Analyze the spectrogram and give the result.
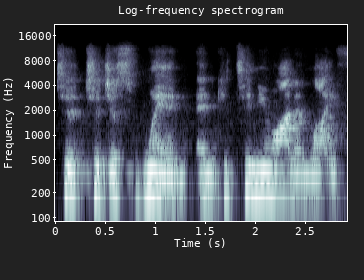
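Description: Her voice is somewhat breathy, with an American accent and fairly even intonation. The woman is heard in a room with audible echo. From Boston. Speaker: cancer patient and award honoree; guest. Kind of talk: casual interview. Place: home room. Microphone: video call.

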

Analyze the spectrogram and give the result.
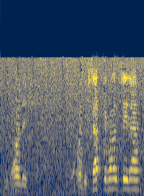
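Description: Noticeable noise runs under a man's speech. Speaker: historical figure at home. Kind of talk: casual talk to a pet animal. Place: garden. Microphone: old recording.

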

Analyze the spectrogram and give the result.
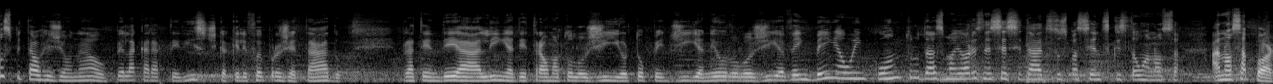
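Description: Speech comes at a moderate pace with lively intonation. Noticeable background noise sits behind it. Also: woman. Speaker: hospital administrator. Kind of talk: news interview. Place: hall. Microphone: handheld.

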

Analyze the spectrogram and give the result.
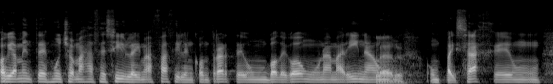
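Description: A man talks with monotone, flat intonation. The background is quiet. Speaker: interview guest. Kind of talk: interview answer. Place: studio. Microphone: lapel.

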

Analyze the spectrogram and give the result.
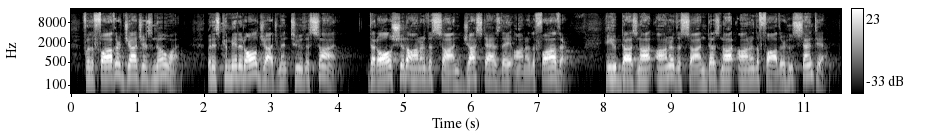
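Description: Over a quiet background, a man talks at a fairly quick pace and a high pitch. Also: ordinary pitch variation. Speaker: pastor. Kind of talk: sermon. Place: church. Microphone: podium.

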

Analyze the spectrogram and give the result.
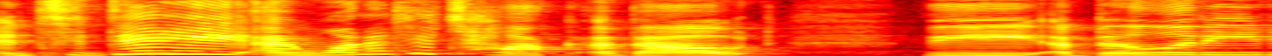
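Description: A plain, everyday voice at a moderate pace with lively intonation, on a very clean recording with a silent background. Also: woman. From Idaho, US. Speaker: podcast host. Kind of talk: scripted narration; interview.

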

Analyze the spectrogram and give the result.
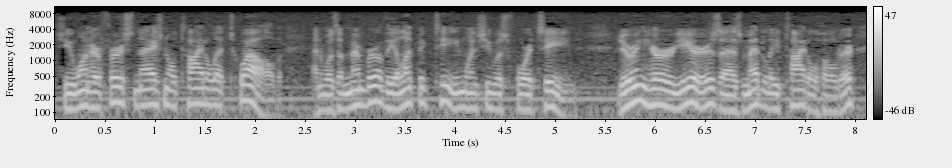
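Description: Noticeable background noise surrounds a man speaking at a moderate pace and medium pitch, his tone upbeat and his pitch variation ordinary. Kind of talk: newsreel narration. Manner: brisk, formal, upbeat announcer delivery; polished mid-century newsreel cadence.

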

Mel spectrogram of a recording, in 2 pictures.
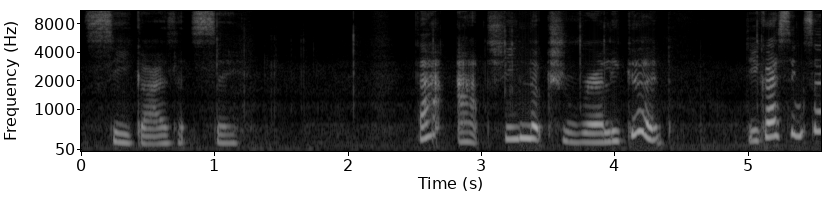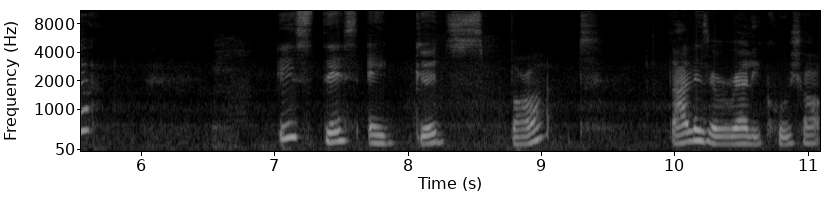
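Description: A woman speaks in a somewhat breathy, fairly high voice with very wide pitch swings. Her pace is fairly slow, with long, frequent pauses. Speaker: gamer. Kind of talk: gameplay commentary. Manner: animated.

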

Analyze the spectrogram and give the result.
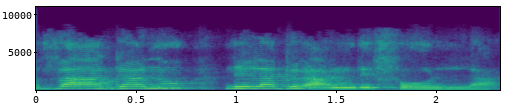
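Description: A woman speaks at a very slow pace in a theatrical tone. Her intonation is lively. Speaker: library video presenter reading a poem. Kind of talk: poetry reading, slow and solemn, after an ornate, flowery introduction. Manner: measured, tender and lyrical, with reverent pauses between lines; formal, effusive and theatrical in the introduction.

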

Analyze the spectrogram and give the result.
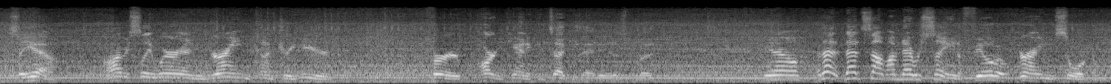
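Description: Loud background noise sits under a dry, echo-free voice moving at a moderate pace with long, frequent pauses. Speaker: tractor driver. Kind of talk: casual vlog commentary. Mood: curious, relaxed. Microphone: phone near.

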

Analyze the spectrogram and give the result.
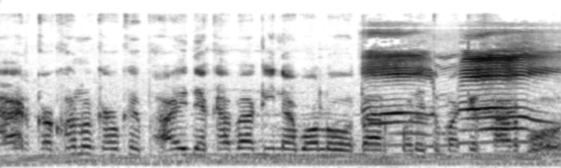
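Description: A man's cartoonish character voice, fairly slow in pace, under loud background noise.

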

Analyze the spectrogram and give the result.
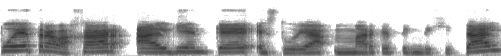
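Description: A woman projects her high, raised voice at a fairly slow pace. Her tone is bright and sharp, and her intonation is lively. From Mexico, Mexicali; Mexico. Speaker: vocational guidance YouTuber. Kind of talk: interview.

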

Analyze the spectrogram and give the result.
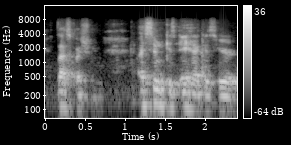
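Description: A man speaks very fast, with light background noise behind him. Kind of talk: meeting discussion. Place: meeting room. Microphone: camera far.

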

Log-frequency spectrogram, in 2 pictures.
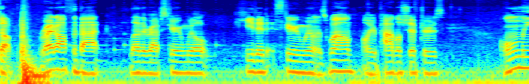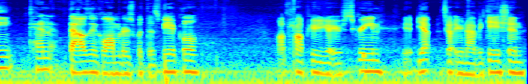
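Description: Over music in the background, a man speaks with big swings in loudness and long, frequent pauses, in a dry sound with no echo. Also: moderate pace. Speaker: car salesperson. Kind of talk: product walkaround commentary. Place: shop. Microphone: phone near.

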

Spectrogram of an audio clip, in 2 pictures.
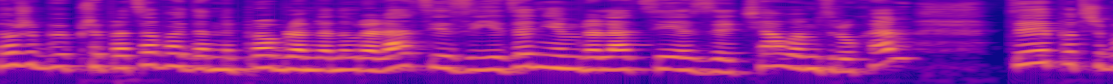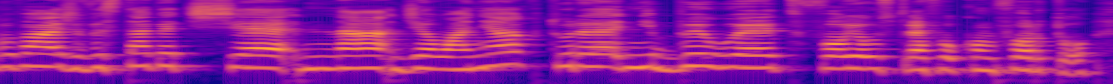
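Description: Delivered at a moderate pace with fairly even intonation, the speech sits in a very clean recording with a silent background. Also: woman. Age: 30s. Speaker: podcast host and nutrition coach. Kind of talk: casual interview chat.

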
